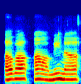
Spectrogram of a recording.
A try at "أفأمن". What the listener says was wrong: نہیں اگین آپ ٹرائی کرو الف نہیں لمبا ہونا چاہیے اوا امینا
